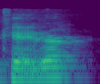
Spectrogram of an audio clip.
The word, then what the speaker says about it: Cater: And that and this and I'm pronouncing it Kedar. You you're spot on. unusually uh most people pronounce it Carter.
